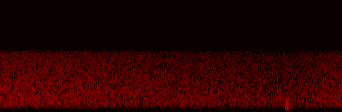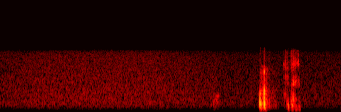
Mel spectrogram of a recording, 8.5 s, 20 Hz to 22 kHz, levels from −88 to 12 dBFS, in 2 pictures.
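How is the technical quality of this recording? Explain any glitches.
Nothing stood out on listening to this speech recording, which has the narrow band of a telephone line.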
